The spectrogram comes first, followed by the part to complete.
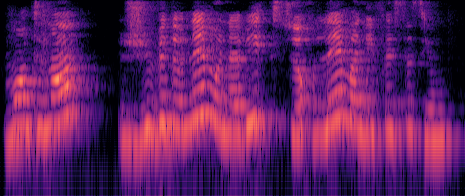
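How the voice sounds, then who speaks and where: At a moderate pace, a young woman from Puebla, Mexico, early 20s, delivers her prepared French-class presentation in a careful, formal manner. She is a language student and native Spanish speaker with a high voice and Mexican accent, heard in a noticeably echoey room.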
